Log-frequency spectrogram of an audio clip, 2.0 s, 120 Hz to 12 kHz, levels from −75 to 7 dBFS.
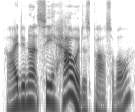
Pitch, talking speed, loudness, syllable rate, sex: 155 Hz, 235 wpm, -17 LUFS, 5.6 syllables/s, male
